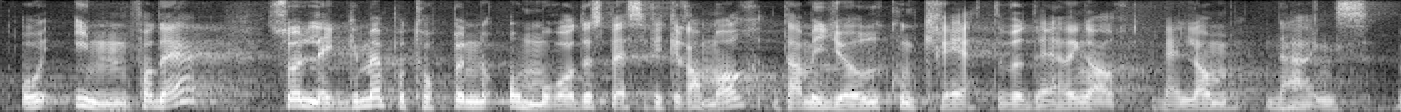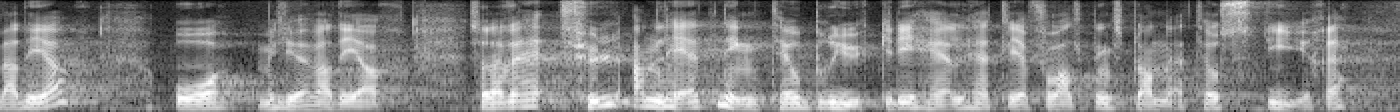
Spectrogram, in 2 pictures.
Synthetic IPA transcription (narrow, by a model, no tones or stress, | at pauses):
ɔɪnːən̩fɔʁd̪ɛ | sɔlɪɡːəmɛpʰɔt̪ʰɔpːənɔmɾoːd̪əspɛsɪfɪkːəʁɑmːəʁd̪æʁɾmɛjøːɾkʰʊŋkʰɾeːt̪əʋʉʁd̪eːɾɪŋɑʁmɛlːɔmnæːɾɪŋsʋæʁd̪iːəʁ | ɔmɪljøːʋæʁd̪iːə̰ʁ | sɔd̪ɛʁæfʉlːɑnleːd̪nɪŋt̪ʰɪlɔbɾʉːkəd̪ɪɦeːlɦeːt̪ʰlɪəfɔɾʋɑlt̪nɪŋspʰlɑːnnə̰t̪ʰɪlɔst̪yːʁə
